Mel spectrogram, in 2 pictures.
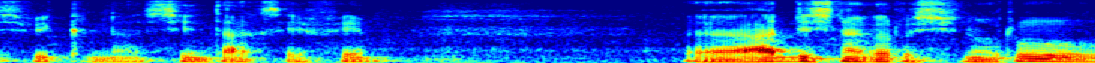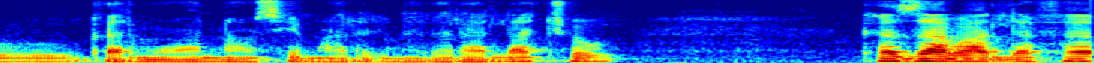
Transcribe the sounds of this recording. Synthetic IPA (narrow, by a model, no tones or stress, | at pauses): sfikɨnːsint̪ʰaksefem | ad̪ːisnəɡəɾo̞t͡ʃːsino̞ɾukʼəd̪mowanːawnsemad̪ɾəɡnəɡəɾalːat͡ʃːɛw | kʰəzːaβalːəfə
